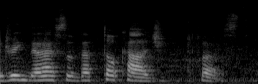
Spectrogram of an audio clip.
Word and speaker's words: Tokaj: the rest of that tokaj first toai toai it's the J is pronounced on I I made the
